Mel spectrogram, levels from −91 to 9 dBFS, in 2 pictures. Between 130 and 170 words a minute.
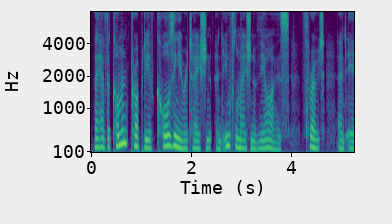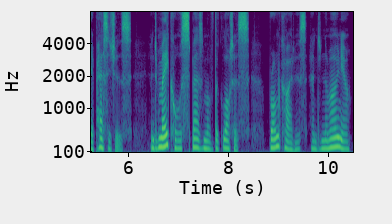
Yes: average, 155 wpm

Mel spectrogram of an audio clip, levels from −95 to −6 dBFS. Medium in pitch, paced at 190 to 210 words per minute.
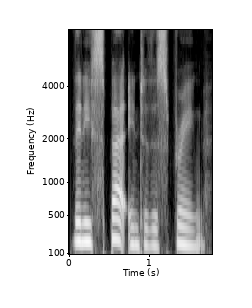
Yes: medium, 180 Hz; average, 200 wpm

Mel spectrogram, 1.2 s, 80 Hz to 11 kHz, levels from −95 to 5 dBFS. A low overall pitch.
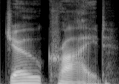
Yes: very low, 95 Hz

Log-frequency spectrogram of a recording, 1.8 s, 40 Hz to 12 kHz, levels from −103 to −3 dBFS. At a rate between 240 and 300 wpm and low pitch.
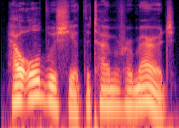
No: fast, 335 wpm; low, 120 Hz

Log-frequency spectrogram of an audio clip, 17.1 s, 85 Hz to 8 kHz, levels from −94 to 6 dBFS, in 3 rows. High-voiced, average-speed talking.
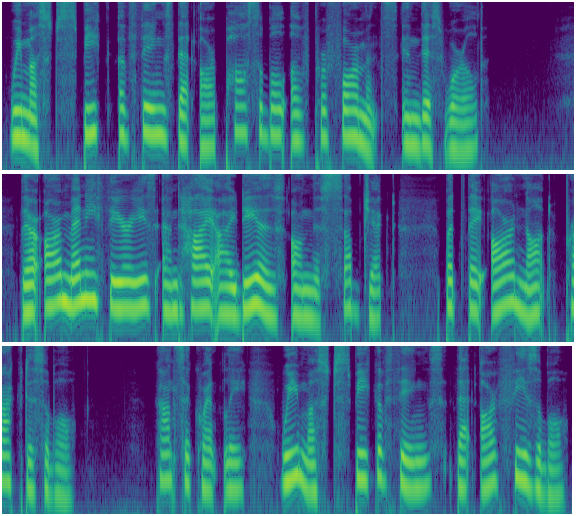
No: high, 195 Hz; slow, 130 wpm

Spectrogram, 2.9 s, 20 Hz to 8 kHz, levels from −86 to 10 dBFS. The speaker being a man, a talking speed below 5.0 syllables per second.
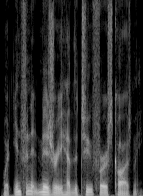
No: male; 5.7 syllables/s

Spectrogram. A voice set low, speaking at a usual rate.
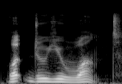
Yes: low, 125 Hz; average, 195 wpm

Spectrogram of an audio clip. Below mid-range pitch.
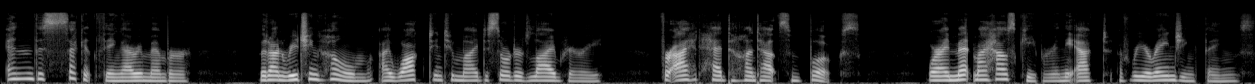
No: medium, 185 Hz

